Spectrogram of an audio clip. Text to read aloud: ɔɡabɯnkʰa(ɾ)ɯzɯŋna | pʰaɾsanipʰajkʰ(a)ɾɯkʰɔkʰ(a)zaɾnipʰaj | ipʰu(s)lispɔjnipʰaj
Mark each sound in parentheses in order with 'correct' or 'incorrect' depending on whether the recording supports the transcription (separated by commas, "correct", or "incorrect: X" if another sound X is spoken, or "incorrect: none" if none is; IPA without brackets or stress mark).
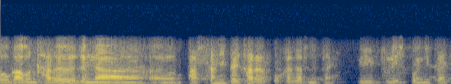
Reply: correct, correct, correct, incorrect: none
